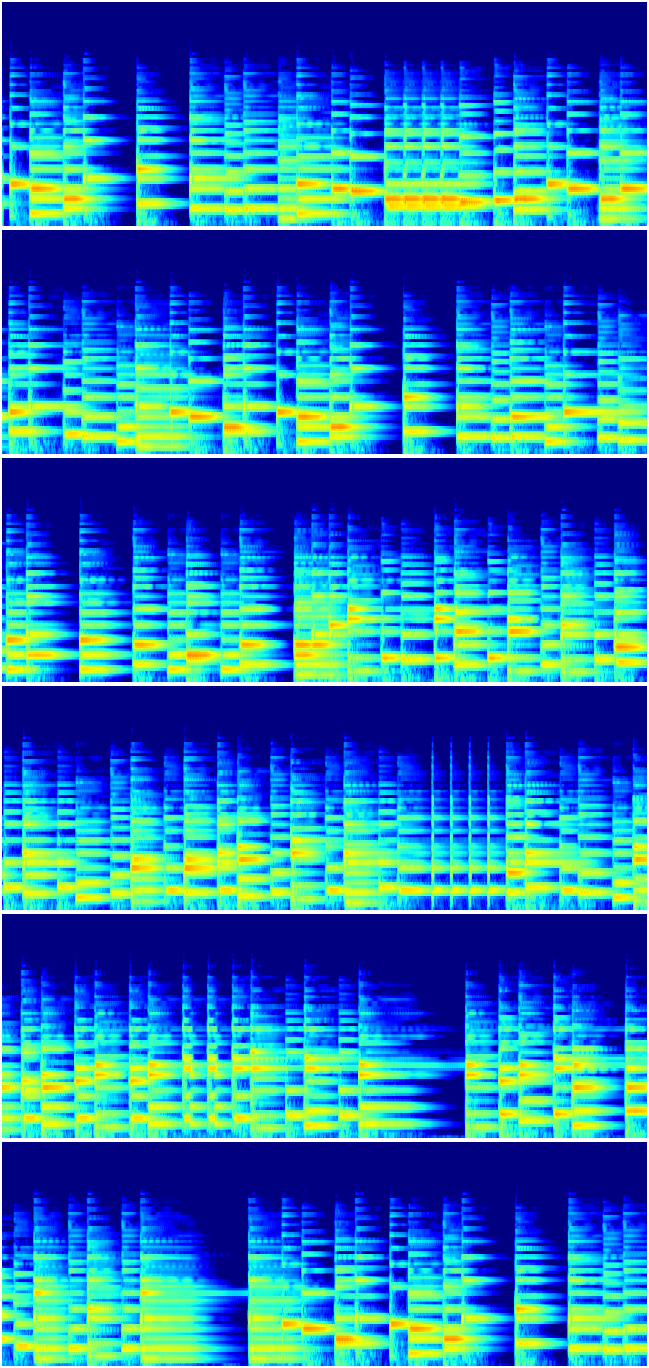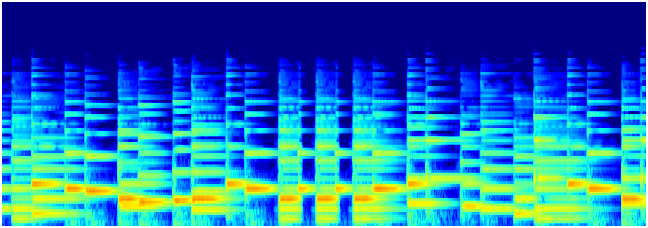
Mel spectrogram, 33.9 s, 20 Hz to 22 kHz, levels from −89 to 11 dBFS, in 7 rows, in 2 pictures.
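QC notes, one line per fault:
2.98–3.39 s, 17.70–18.25 s, 20.72–21.09 s, 31.21–31.77 s: repeated frames. A short run of compressed frames was sent again, so a block of 139, 139, 186 and 279 ms replays two to four extra times, each stuttering, adding 0.37–0.56 s.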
